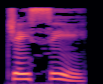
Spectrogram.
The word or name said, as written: jaycie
